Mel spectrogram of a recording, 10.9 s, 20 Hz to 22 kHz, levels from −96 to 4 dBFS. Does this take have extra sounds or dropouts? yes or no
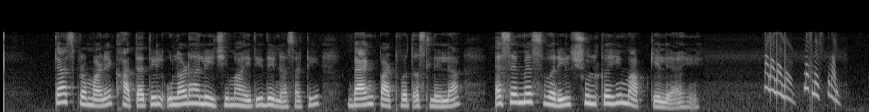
yes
